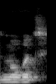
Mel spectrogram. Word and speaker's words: Moritz: Maurice and then Fiebig. I remember last year in the semifinals, in the online semifinals, I went to the camera and said, hi guys, my name is Moritz Fiebig and not Maurice Fiebig.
